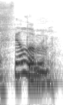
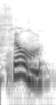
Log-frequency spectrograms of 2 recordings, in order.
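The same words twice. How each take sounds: First: The word is said with two syllables. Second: The word is said with one syllable. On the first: The speaker calls it wrong. "People call it film instead of" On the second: The speaker calls it right. "it's one syllable"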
